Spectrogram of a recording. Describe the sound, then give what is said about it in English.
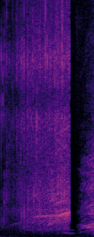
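A brief crowd cheering and applause sound effect, a dense, loud wash of noise that swells, cuts off abruptly near the end, then briefly returns. “I'm going to cheer him.”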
